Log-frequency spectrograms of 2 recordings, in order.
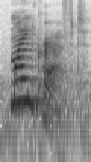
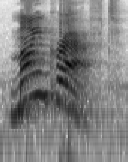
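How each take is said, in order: First: It is said at medium loudness. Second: It is said loudest of the three.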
